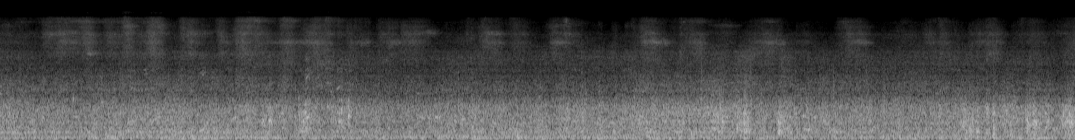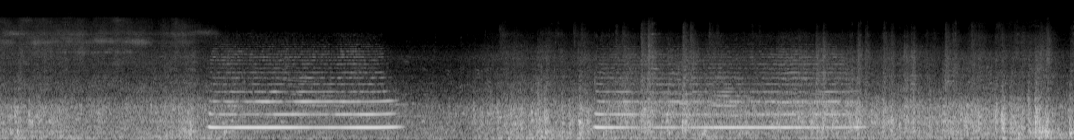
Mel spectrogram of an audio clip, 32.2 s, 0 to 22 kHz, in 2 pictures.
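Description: LHB coaches of an express train running at speed, with wheel clicks over the rail joints. About 19 seconds in, the WAP4 electric locomotive's horn sounds one steady blast of about three seconds, then a second blast of about four seconds a few seconds later.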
